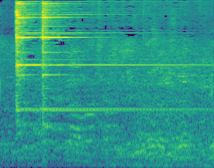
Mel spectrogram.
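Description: Bright bell ding, struck twice in quick succession and ringing out for about a second and a half: the notification-bell sound effect of a subscribe-button animation.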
